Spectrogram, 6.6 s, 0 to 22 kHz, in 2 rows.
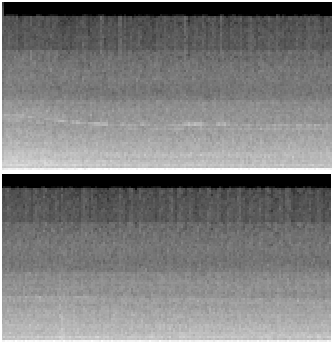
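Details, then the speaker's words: Ram Rebel Hemi V8 just fitted with Corsa closed-box PowerCore dry-filter air intake replacing factory intake: engine catches quickly, settles into deep, even, steady idle with no misses or knocks; normal start and idle. "but i certainly think this is going to increase the sound a little bit at least change the tone a little bit so let's go ahead and double check everything and then we'll fire it up"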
